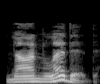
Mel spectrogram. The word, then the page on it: nonleaded: British English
